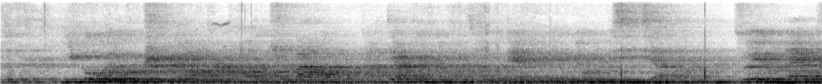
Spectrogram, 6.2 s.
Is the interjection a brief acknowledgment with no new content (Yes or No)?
Yes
